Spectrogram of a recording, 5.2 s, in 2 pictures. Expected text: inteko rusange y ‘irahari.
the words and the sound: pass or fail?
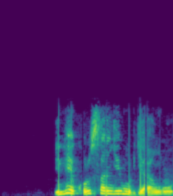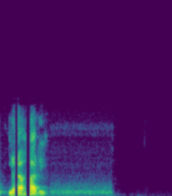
fail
